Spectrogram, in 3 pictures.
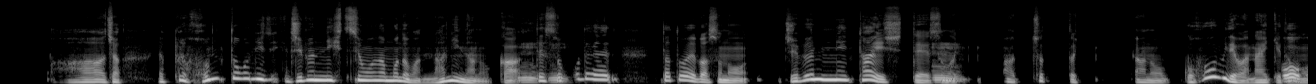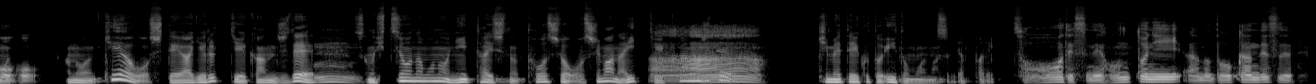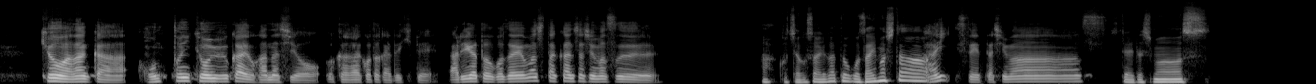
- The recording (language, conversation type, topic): Japanese, podcast, ミニマルと見せかけのシンプルの違いは何ですか？
- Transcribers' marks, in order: other noise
